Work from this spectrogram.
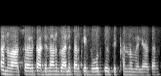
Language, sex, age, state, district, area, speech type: Punjabi, male, 18-30, Punjab, Firozpur, urban, conversation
